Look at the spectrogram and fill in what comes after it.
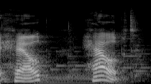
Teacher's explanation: Se pronuncia como T cuando el verbo termina en un sonido sordo, es decir, sin vibración en las cuerdas vocales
